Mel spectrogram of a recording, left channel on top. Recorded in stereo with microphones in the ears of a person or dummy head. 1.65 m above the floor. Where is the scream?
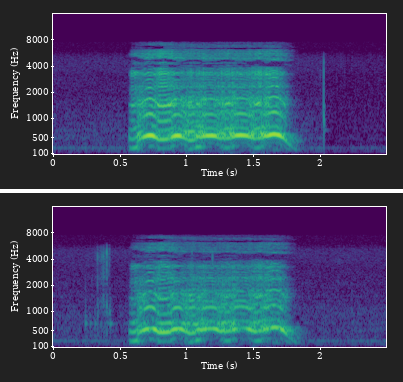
25° left (ahead or behind), 0.6 m.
